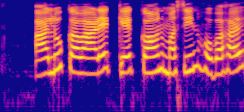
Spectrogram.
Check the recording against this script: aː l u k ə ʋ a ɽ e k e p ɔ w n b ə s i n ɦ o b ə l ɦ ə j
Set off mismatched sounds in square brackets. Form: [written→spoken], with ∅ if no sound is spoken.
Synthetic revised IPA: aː l u k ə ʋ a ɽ e k e [p→k] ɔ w n [b→m] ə s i n ɦ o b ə [l→∅] ɦ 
